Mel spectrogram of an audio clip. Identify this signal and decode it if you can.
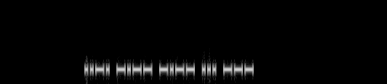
Morse code, heard as a keyed tone, about 44 wpm, 700 Hz. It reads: FYYSO
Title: Code Groups - 5 Letters - 45wpm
